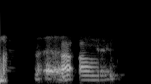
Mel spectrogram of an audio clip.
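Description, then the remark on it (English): A coughing fit: a short sharp cough, then two longer, rasping, voiced hacks in quick succession, fairly loud and with no other talking. “Uh-oh, it coughs up a lung.”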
